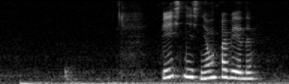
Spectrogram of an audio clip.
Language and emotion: Russian, neutral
